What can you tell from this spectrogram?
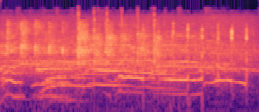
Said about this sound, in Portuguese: Palmas para ele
